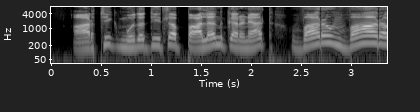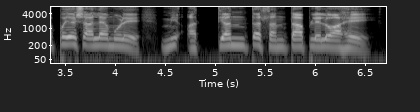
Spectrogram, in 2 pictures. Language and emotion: Marathi, angry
